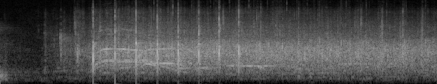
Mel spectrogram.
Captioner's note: audience clapping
